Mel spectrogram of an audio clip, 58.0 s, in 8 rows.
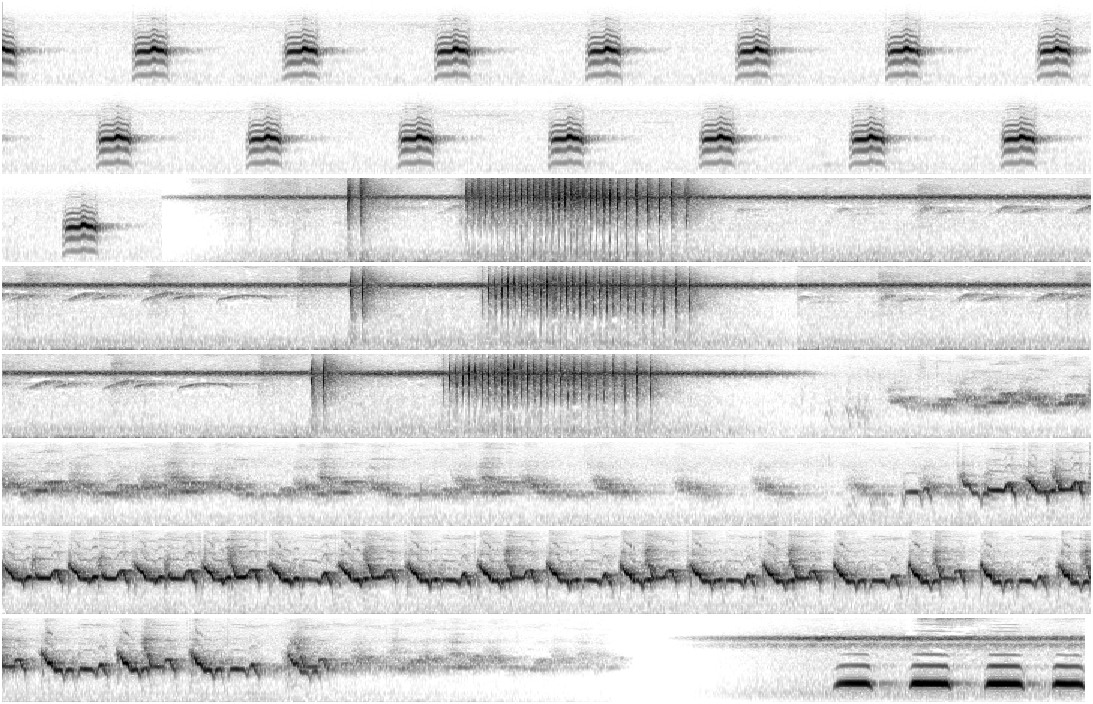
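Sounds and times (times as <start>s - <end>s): faint chirping: 15.6s - 58.0s
high-pitched insect-like drone: 15.7s - 34.2s.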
